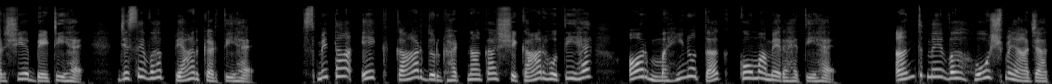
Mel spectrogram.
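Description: Two Bluetooth SBC bit pool drops, from 1.28 to 4.53 s and from 6.71 s to the end: treble dulls and gritty quantisation noise rises, consistent with the bit pool falling from about 31 to 13 on a congested link.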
